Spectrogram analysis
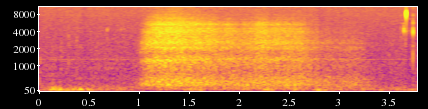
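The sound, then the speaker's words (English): A slow inhale through the nose during a 4-7-8 breathing exercise: a soft, steady, airy rush that lasts nearly two seconds, heard alone without talk. “inhale through your nose for a count of 4.”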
